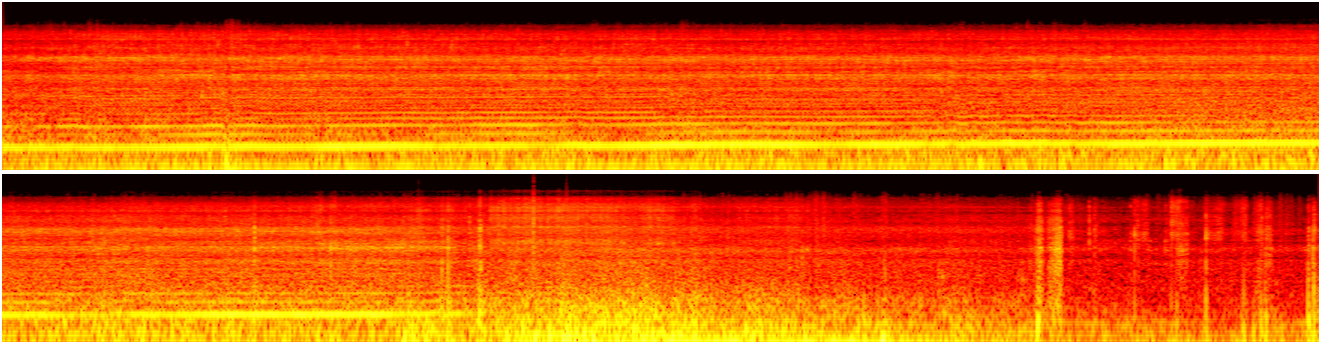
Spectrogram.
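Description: Off-road rally car's engine running at a steady pitch while it drives along a gravel track, with tyre and road noise under it. About eighteen seconds in, the engine note fades into a low rumble, and near the end come several sharp knocks.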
